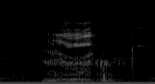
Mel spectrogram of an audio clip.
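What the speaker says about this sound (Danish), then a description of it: "Hold op, der er mange grise." Minecraft pigs oink and grunt in a short burst of snorting squeals, fairly close and steady, fading into quieter ambience.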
